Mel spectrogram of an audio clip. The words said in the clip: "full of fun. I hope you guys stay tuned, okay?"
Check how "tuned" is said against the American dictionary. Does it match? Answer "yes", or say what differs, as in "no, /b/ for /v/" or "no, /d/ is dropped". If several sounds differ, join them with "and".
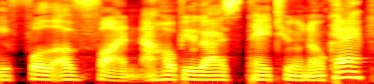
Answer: no, /d/ is dropped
